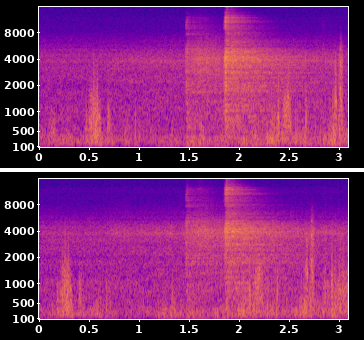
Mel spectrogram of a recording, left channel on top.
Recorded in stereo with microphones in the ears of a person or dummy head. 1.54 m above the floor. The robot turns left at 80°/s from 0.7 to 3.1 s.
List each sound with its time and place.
1.5 s a door slam: 5° right (ahead or behind), 0.9 m; by 3.0 s 40° left (ahead or behind), 0.9 m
